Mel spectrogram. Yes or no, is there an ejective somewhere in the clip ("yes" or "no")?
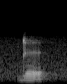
no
